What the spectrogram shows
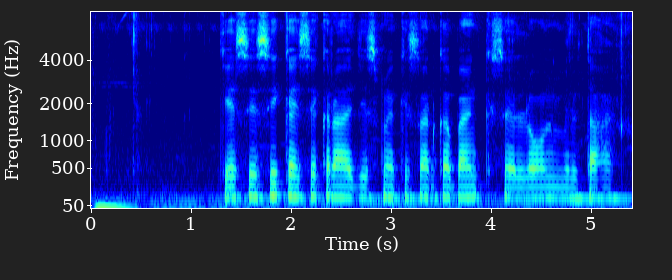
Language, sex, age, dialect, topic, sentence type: Magahi, male, 18-24, Western, agriculture, question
